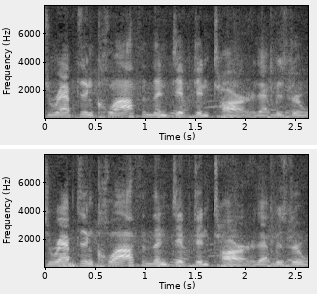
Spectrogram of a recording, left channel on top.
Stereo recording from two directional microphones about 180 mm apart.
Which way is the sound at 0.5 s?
60° right (ahead or behind).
